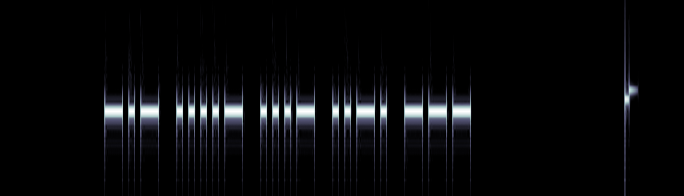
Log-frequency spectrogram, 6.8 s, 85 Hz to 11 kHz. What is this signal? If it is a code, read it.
Morse code, heard as a keyed tone, about 20 wpm, 700 Hz. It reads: K4VFO
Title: USA Call Signs - 3x Character Spacing - 20wpm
